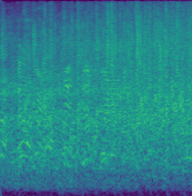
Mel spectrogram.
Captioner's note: laughter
